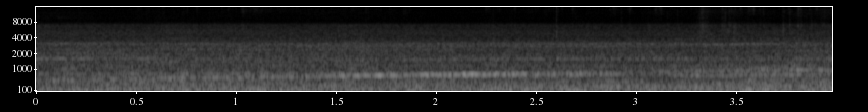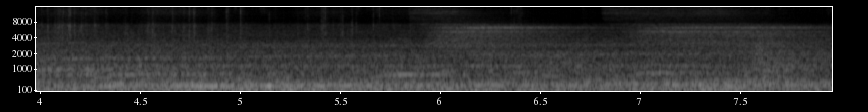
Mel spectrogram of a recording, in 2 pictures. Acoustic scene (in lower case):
subway station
